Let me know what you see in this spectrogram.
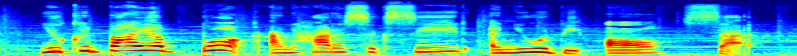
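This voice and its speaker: Music plays behind a woman speaking at a moderate pace. Her high pitch makes very wide swings. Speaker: business coach and podcast host. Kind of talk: podcast intro read.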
